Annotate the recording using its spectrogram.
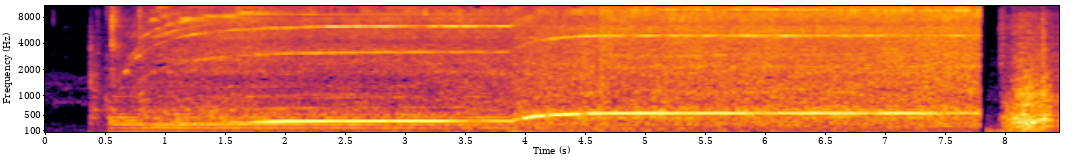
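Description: A vacuum cleaner switches on about half a second in, its motor whine rising as it spins up. About four seconds in, its hum steps up in pitch, and it cuts off suddenly just before the end.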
